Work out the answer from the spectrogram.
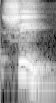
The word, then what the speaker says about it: sore: शोर नहीं पढ़ते हैं इसको दोस्तों, और इसको भी सोरे नहीं पढ़ते हैं, आर साइलेंट होता है, हम पढ़ते हैं सो।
